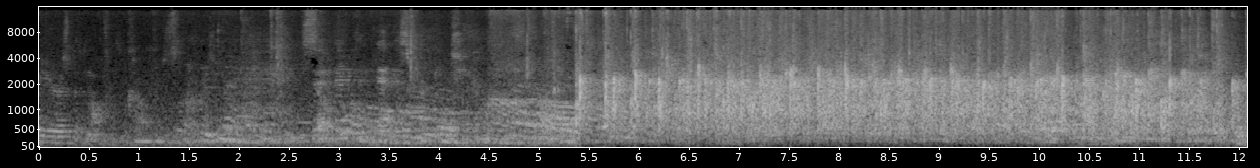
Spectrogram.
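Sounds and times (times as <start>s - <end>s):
audience applauding: 5.1s - 12.0s.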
